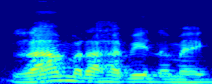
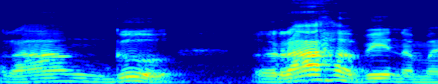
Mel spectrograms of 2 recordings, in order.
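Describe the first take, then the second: First: The first word ends in a plain m sound. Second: The first word ends in a nasal ng sound. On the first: The speaker calls it wrong. "राम राहवे नमः का उच्चारण आपको नहीं करना है" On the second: The speaker calls it right. "ये रांग जैसे गाय वाला रांग राहवे नमः है"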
